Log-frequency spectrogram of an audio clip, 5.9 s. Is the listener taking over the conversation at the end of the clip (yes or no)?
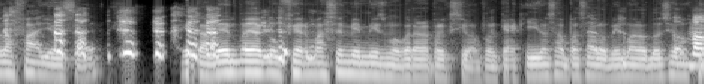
yes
